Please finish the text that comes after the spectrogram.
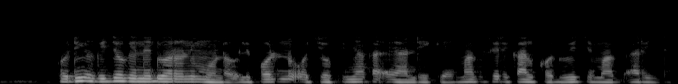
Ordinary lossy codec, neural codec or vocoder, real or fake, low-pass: none; none; real; 3.6 kHz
